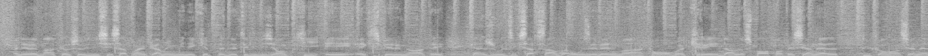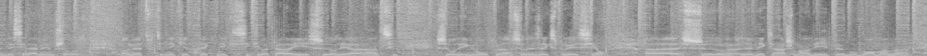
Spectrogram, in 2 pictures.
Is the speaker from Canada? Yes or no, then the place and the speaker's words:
yes; Canada; on vient du Canada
